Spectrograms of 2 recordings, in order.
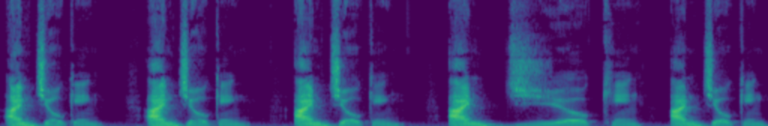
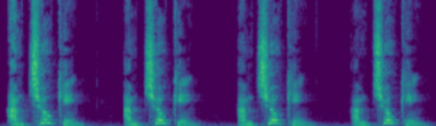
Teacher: I'm joking in the back of the throat with the vibration. I'm choking in front of the mouth with the air.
